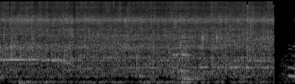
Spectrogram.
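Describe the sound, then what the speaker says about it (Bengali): Steady hiss and crackle of fish frying in a pan over a gas flame in a home kitchen, loud and continuous before cutting off abruptly near the end. "এখানে তো মাছ ভাজা হচ্ছেই"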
